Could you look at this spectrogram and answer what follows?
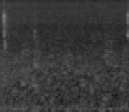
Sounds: Laughter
